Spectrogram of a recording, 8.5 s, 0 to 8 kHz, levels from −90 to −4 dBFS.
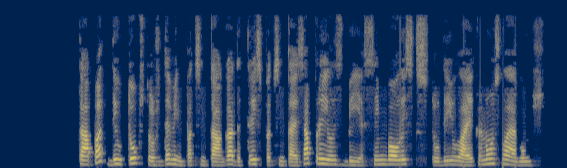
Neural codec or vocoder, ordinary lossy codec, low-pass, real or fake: none; MP3, 64 kbps; 7.2 kHz; real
